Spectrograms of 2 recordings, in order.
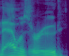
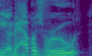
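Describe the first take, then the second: First: Mock polite Kyle tone; inner Kyle voice. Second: Said in the usual way. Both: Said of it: "my inner Kyle kicked in".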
